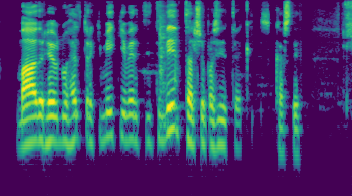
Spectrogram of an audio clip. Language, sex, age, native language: Icelandic, male, 40-49, Icelandic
